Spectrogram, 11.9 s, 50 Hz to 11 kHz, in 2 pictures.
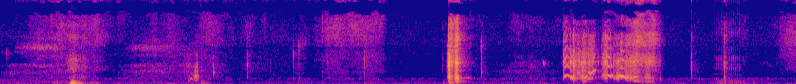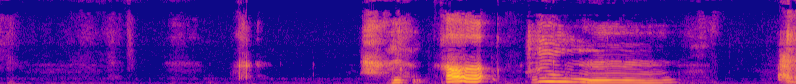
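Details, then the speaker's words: Baby on day 86 of life (corrected age 29 days) with hiccups that won't stop: brief, soft catches spaced seconds apart, then a short infant whimper. "딸꾹질이 안 멈춰"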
